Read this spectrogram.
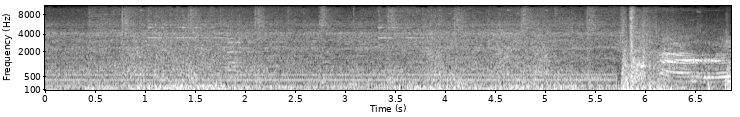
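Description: A motorcycle engine roars at high speed.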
